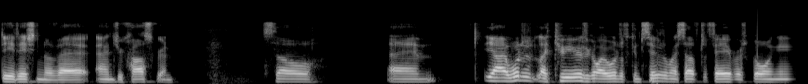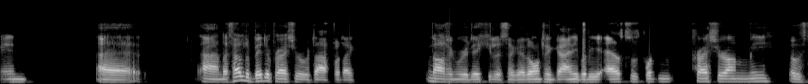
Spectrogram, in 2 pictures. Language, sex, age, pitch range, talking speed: English, male, 20-39, 115-130 Hz, 195 wpm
